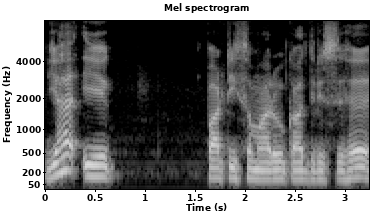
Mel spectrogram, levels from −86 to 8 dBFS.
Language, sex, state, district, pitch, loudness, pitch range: Hindi, male, Jharkhand, Palamu, 125 Hz, -16 LUFS, 120-135 Hz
